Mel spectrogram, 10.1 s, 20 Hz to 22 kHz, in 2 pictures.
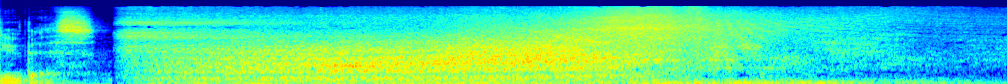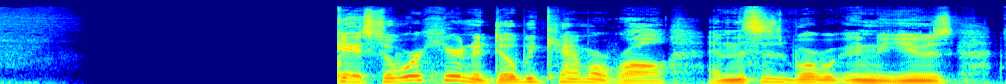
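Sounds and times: low rumble: 0.6 - 5.3
whoosh: 0.6 - 5.5.

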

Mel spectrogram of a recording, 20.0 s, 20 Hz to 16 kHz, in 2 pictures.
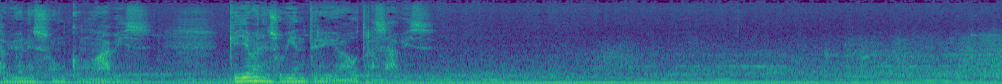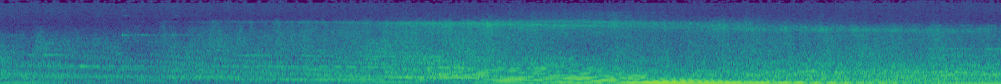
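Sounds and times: airplane engine drone: 0.0 - 20.0.

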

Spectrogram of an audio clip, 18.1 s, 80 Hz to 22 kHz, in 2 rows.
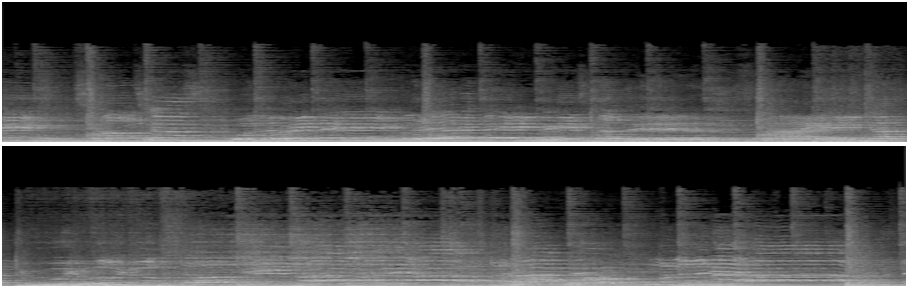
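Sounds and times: keyboard bass notes: 0.0 - 18.0
man and woman singing duet: 0.0 - 18.0.

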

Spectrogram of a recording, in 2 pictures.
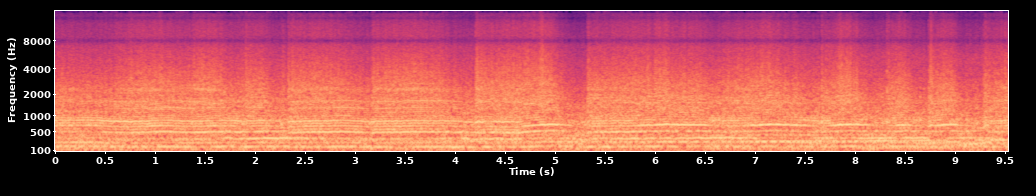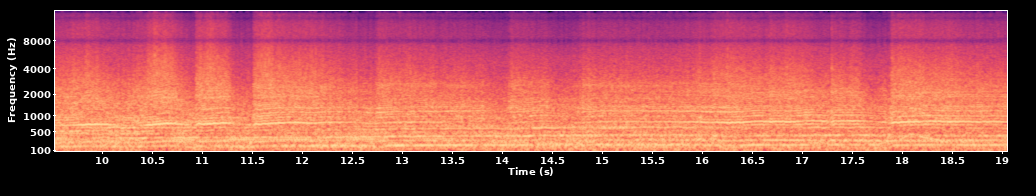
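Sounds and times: motorcycle engines revving high: 0.0 - 19.0.

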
